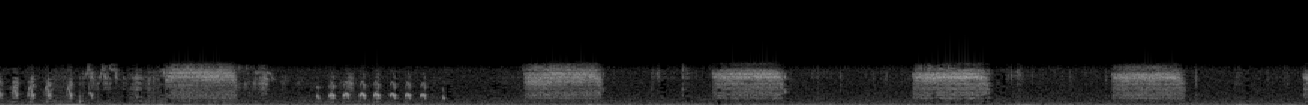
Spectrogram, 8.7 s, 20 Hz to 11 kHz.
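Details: Nest-box recording from Théding, 22 August 2021, as a second brood of Western barn owl chicks hatches: long rasping hisses roughly every second and a half, broken by bursts of rapid, evenly spaced clicking.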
